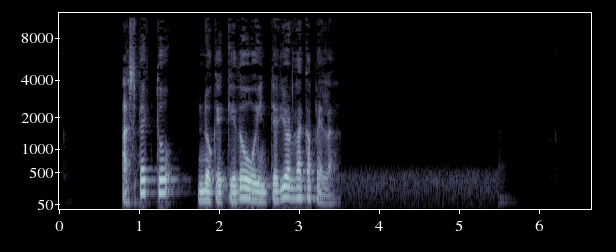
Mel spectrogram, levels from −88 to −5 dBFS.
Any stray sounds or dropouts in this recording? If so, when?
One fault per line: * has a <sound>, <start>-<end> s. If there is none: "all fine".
all fine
